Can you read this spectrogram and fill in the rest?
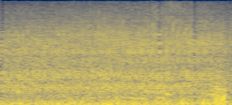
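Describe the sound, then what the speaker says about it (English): Small engines power motorized wheelie bins racing up a field at a Purple Helmets show, a loud, continuous buzzing drone that swells slightly near the end, with no talk heard. "You hear those little engines straining up the field"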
